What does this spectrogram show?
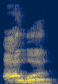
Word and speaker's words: hour: it is h o u r it becomes hour is it a period of 60 minutes that's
